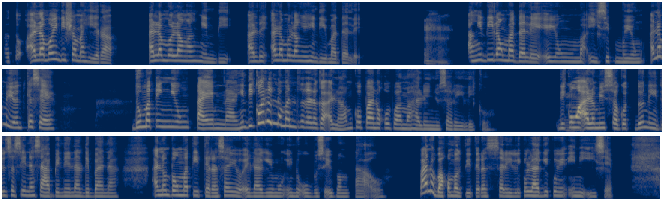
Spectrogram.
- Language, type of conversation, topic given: Filipino, podcast, Ano ang pinakamalaking pagbabago na ginawa mo para sundin ang puso mo?
- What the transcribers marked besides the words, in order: none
